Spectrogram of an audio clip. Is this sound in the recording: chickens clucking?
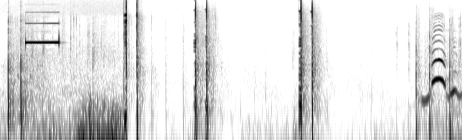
no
